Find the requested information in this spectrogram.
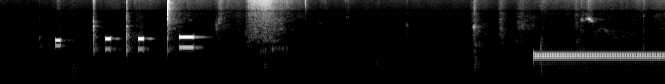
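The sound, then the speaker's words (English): Touch-tone beeps as a phone number is dialed: several short keypad tones mixed with light handling clicks, then after a pause a loud, steady line tone holds to the end. “Alright, let me call her. Let me dial it right now.”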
